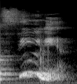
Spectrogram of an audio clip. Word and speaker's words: Fenia: an E, because in German the I has the E sound, and then it's N and then A. So Fenia.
